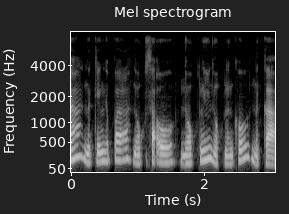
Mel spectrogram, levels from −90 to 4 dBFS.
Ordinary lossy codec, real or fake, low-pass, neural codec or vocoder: none; fake; 7.2 kHz; codec, 16 kHz, 16 kbps, FunCodec, trained on LibriTTS, 50 frames a second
